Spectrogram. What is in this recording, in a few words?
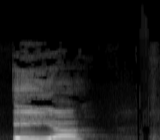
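"dolls corner", British English; PictureDictionary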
